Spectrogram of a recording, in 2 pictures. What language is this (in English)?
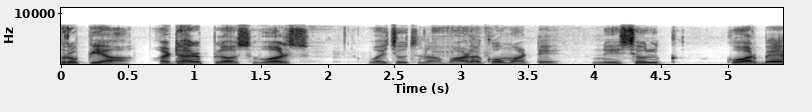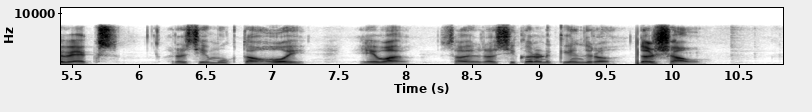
Gujarati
